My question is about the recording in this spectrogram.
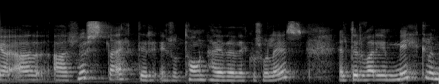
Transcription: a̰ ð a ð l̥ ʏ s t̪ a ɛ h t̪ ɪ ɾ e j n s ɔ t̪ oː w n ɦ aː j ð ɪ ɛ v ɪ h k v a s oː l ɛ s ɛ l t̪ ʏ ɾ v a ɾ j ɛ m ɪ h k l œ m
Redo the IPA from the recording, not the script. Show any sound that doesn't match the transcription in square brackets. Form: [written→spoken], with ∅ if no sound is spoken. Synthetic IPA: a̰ ð a ð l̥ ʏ s t̪ a ɛ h t̪ ɪ ɾ e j n s ɔ [t̪→t̪ʰ] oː w n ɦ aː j ð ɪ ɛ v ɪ h k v a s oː l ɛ s ɛ l t̪ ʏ ɾ v a ɾ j ɛ m ɪ h k l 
